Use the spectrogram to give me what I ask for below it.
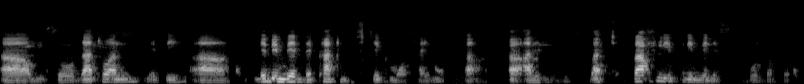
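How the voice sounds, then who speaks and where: Man, lowish husky voice, bright tone, hesitant answers, muffled dry call audio. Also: normal speed. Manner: hesitant, heavy on fillers. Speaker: challenge participant. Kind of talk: answering questions after a presentation.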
